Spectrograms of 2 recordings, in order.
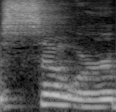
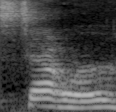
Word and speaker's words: Sower: The Parable of the Sower by Octavia Butler, which I believe I've been pronouncing as sour, not thinking about to sow and sower.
